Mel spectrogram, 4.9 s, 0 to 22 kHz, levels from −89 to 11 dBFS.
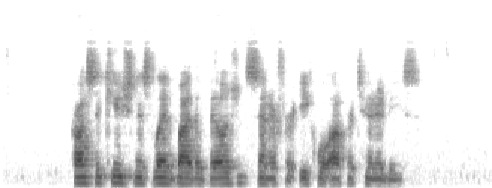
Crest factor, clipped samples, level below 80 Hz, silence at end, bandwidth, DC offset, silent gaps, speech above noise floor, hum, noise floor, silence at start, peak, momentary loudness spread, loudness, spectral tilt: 20 dB; under 0.1%; -68 dBFS; 0.75 s; 9 kHz; under 0.1%; none; 50 dB; none; -75 dBFS; 0.75 s; -6 dBFS; 11 LU; -25 LUFS; -5.5 dB/octave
